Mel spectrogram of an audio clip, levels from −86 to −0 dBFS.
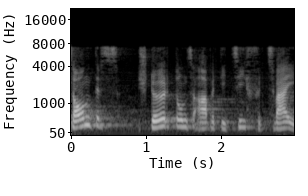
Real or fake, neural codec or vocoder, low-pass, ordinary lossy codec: real; none; 7.2 kHz; none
